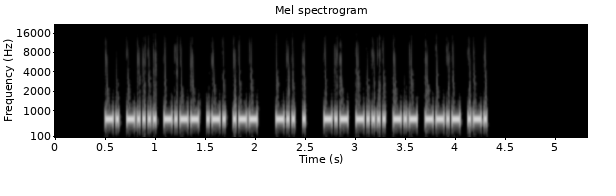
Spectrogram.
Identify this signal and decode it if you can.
Morse code, heard as a keyed tone, about 42 wpm, 700 Hz. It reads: N6YRW DE K6KQR
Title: USA Callsign DE Callsign - 5 Characters - 45wpm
